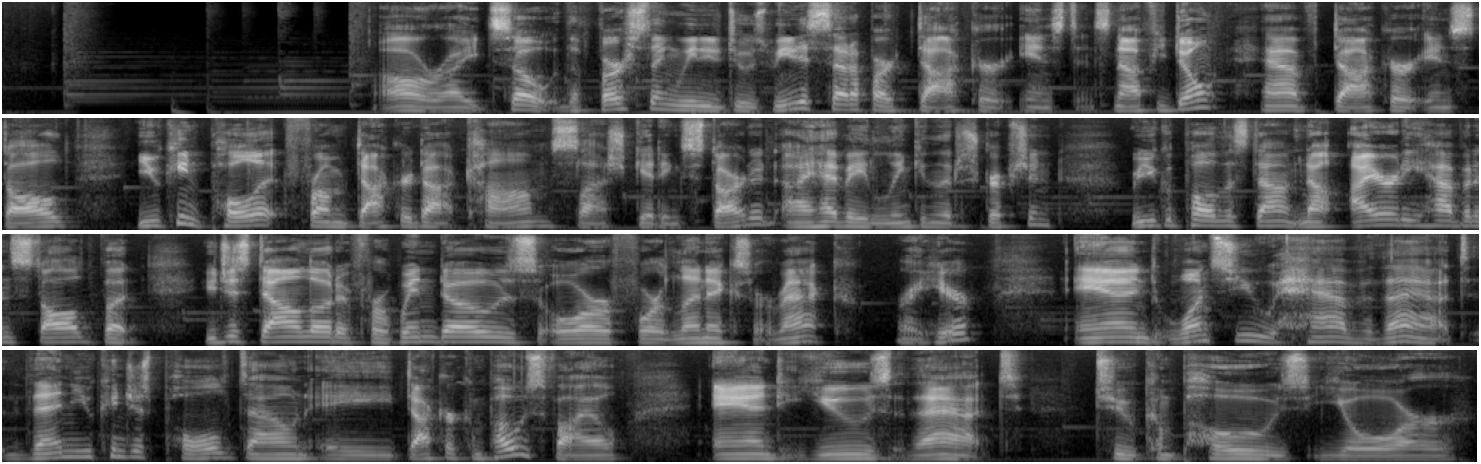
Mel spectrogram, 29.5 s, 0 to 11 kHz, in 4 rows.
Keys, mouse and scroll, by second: 1.1-5.8 drag, 16.3 scroll down 3, 19.8 scroll up 3, 24.9 scroll down 3.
